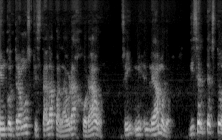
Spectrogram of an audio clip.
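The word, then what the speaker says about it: ὁράω: Los que les gusta buscar pueden mirar ese número y dice jorao. Se escribe O-R-A-W, que es una O, jorao.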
